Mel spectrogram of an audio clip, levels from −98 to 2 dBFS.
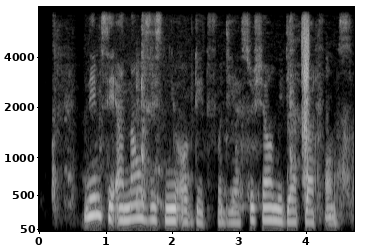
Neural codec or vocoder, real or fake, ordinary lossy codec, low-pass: none; real; none; 7.2 kHz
